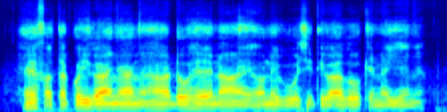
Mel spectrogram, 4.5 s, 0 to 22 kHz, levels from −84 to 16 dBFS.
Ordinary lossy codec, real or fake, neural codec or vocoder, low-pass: none; fake; codec, 44.1 kHz, 7.8 kbps, Pupu-Codec; none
